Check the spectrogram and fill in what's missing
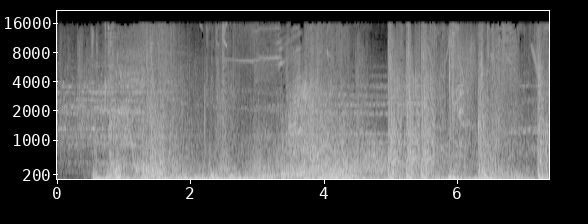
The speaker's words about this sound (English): Oh, so they're just gonna blow up the door? Kill those traitors, then destroy everything inside. The doors are viciously blown off, and laser beams begin to rain upon the heroes.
